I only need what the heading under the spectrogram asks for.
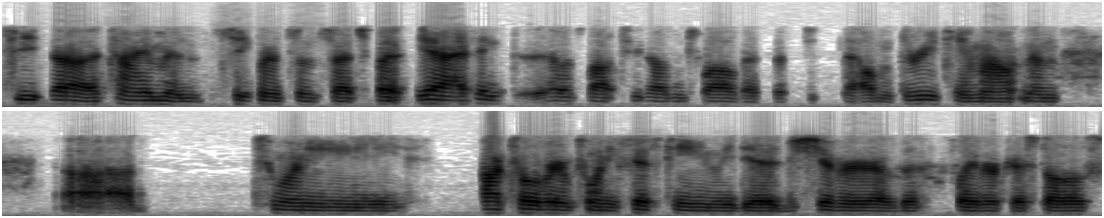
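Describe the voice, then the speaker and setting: An American rock guitarist, interviewed over a tinny, narrow, phone-like line, chats casually in a hesitant, unassuming way. His voice is low and flat, at a normal speed, with no echo.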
